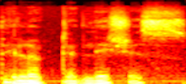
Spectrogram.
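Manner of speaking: wasp character voice. Voicing a wasp that speaks to the queen about the party: voicing a wasp. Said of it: "you hear one of the wasps say to the queen".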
